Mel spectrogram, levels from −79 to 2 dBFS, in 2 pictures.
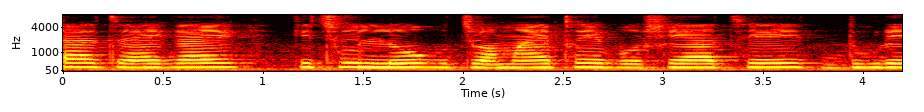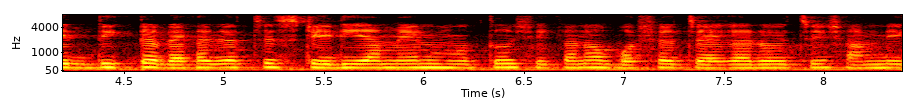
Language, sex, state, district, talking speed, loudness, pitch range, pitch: Bengali, female, West Bengal, Purulia, 150 wpm, -16 LUFS, 185-205 Hz, 195 Hz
